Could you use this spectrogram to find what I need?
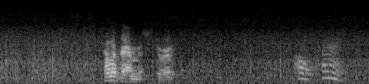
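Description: A woman speaks calmly on an old, hissy recording.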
